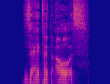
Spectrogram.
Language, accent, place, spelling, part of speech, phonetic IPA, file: German, Germany, Berlin, sätet aus, verb, [ˌzɛːtət ˈaʊ̯s], De-sätet aus.ogg
- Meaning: inflection of aussäen: 1. second-person plural preterite 2. second-person plural subjunctive II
